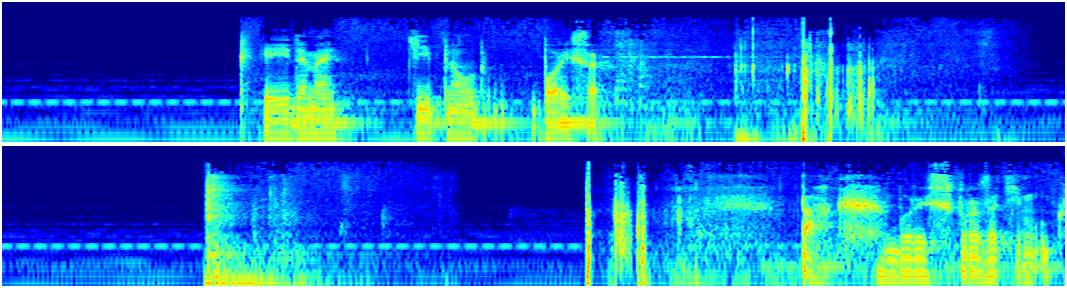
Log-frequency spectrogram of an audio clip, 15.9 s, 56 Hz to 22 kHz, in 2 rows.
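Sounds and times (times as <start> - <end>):
steady low hum: 0.0 - 15.9
speech: 2.0 - 4.8, 14.0 - 15.9
door slamming shut: 9.5 - 10.7.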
